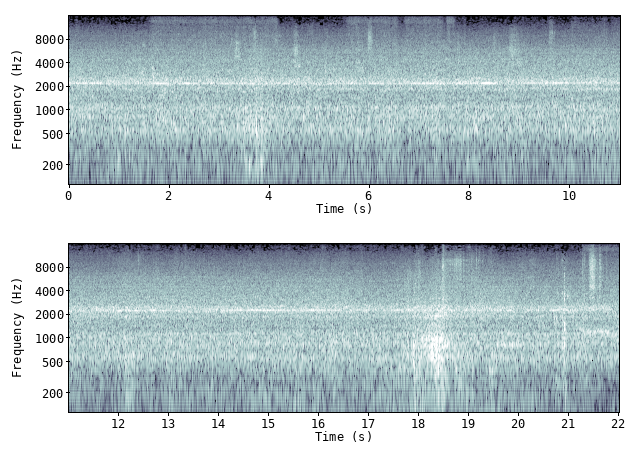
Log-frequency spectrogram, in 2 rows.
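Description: Meitetsu 2300 series electric train heard from inside the car while running between stations: a steady rumble of wheels on rail with a thin steady high whine, and two brief louder swells, about 4 s in and around 18 s in.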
